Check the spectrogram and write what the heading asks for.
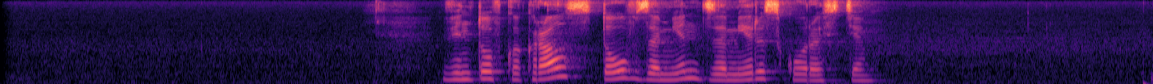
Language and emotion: Russian, neutral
